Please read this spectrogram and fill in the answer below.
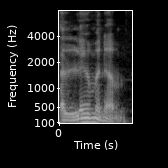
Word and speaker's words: aluminum: In American pronunciation, this word is called aluminum, and in British English, it is aluminium.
